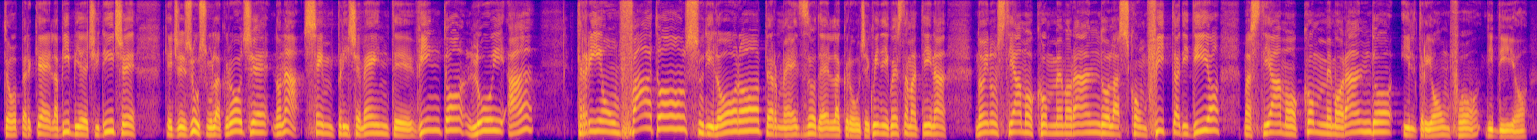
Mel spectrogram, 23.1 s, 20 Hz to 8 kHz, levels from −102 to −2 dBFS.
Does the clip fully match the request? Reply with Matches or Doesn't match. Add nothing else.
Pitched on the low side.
Doesn't match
